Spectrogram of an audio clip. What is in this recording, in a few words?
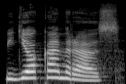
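"видеокамераӧс", Komi, female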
